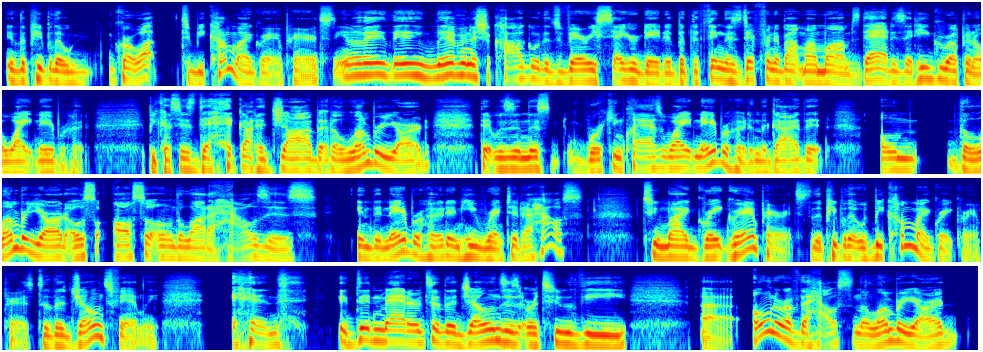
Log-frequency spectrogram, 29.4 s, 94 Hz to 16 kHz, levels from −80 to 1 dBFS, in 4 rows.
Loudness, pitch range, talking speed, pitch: -19 LUFS, 115-140 Hz, 240 wpm, 130 Hz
